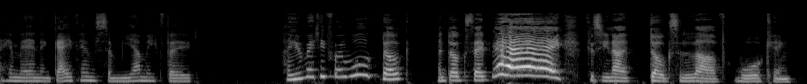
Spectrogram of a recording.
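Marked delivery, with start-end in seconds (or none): 2.9-4.1 high, eager question to a dog; inviting pet talk. A narrator's reading. Girl invites dog for a walk. 4.9-5.6 high, loud cheer; overjoyed dog. A narrator's reading.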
